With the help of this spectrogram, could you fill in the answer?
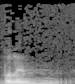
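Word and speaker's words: Boleyn: Oh, that is the right way to say her name, isn't it? – Bullen, Bullen.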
